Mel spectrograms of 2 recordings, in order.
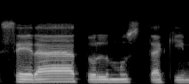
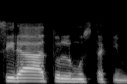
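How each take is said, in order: First: The first syllable sounds heavy, like 'se'. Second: The first syllable sounds light, like 'si'. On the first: The speaker calls it right. "আপনি সে টাইপের একটু উচ্চারণ করতে পারেন" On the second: The speaker calls it wrong. "সি বললে কি হয়ে যাবে? তখন হয়ে যাবে সিন"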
